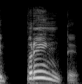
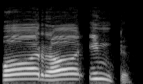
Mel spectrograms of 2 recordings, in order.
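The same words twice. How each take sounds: First: प्रिंट said as one blended "pr" onset; blended PR sound. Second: परइंट dragged out in separate pieces, pa-ra-int; very slow letter-by-letter परइंट; wrong split reading. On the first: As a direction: model प्रिंट clearly, no vowel between p and r. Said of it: "उसका उच्चारण कैसे होगा". (प्र को मिलाकर साफ़ उच्चारण) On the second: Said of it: "अगर हम लोग इसको परिंट पढ़ेंगे". (प और र अलग-अलग, धीमा गलत उच्चारण) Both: Shown as a demonstration.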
